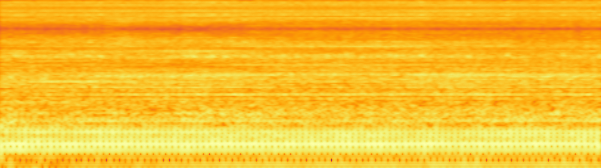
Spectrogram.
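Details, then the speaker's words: Small twin engine, cold start with choke in snowy weather, after cleaning carbon-fouled forward-cylinder spark plug: even, steady low beat, three or four pulses a second, no skips; misfire cured, running smoothly. "yeah had to use a choke there it's kind of cold out you can see the snowflakes that sounds great that worked really well"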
